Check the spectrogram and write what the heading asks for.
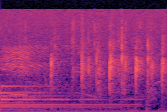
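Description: A church worship band holding a sustained chord, which stops near the end, with a few short clicks over it.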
